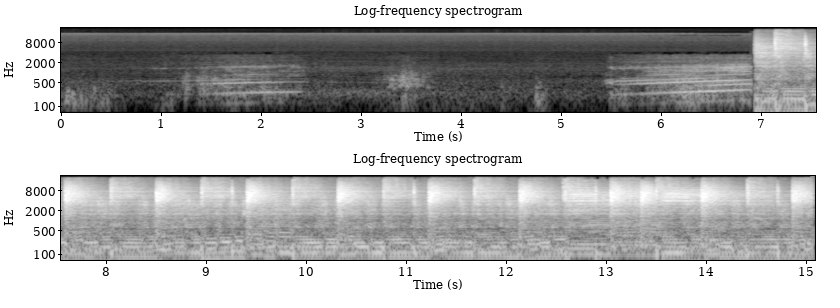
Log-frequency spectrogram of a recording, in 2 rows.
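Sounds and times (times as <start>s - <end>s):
motorcycle engine revving: 6.1s - 15.0s
heavy metal guitar music: 7.0s - 15.0s.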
